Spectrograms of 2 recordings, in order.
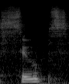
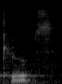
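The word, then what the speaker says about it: Cewpz: Usually people have pronounced it Soups for whatever reason. I love Soups. – I can definitely see Soups. Soups. With how it's spelled, I can see how it's... – I'm glad, honestly. Soups. If you want to say Soups, I'm okay with that. C-E-W-P-Z. I pronounce it Coops.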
